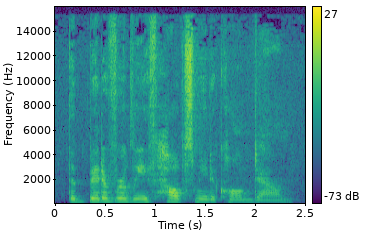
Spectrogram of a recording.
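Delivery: ordinary delivery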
